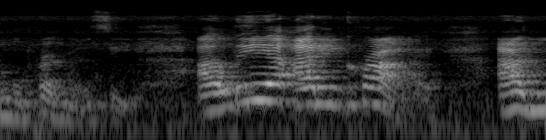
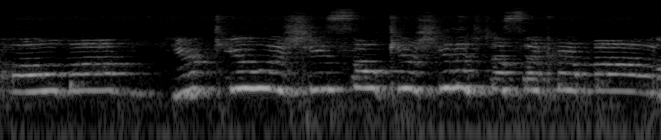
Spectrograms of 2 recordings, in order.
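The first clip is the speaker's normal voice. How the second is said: high, sweet gushing voice; mock a stranger fussing over a baby; 13 semitones higher than usual. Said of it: "people stop us all the time and say".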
